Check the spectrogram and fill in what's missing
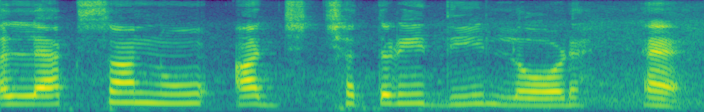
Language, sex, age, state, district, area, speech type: Punjabi, female, 30-45, Punjab, Pathankot, rural, read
